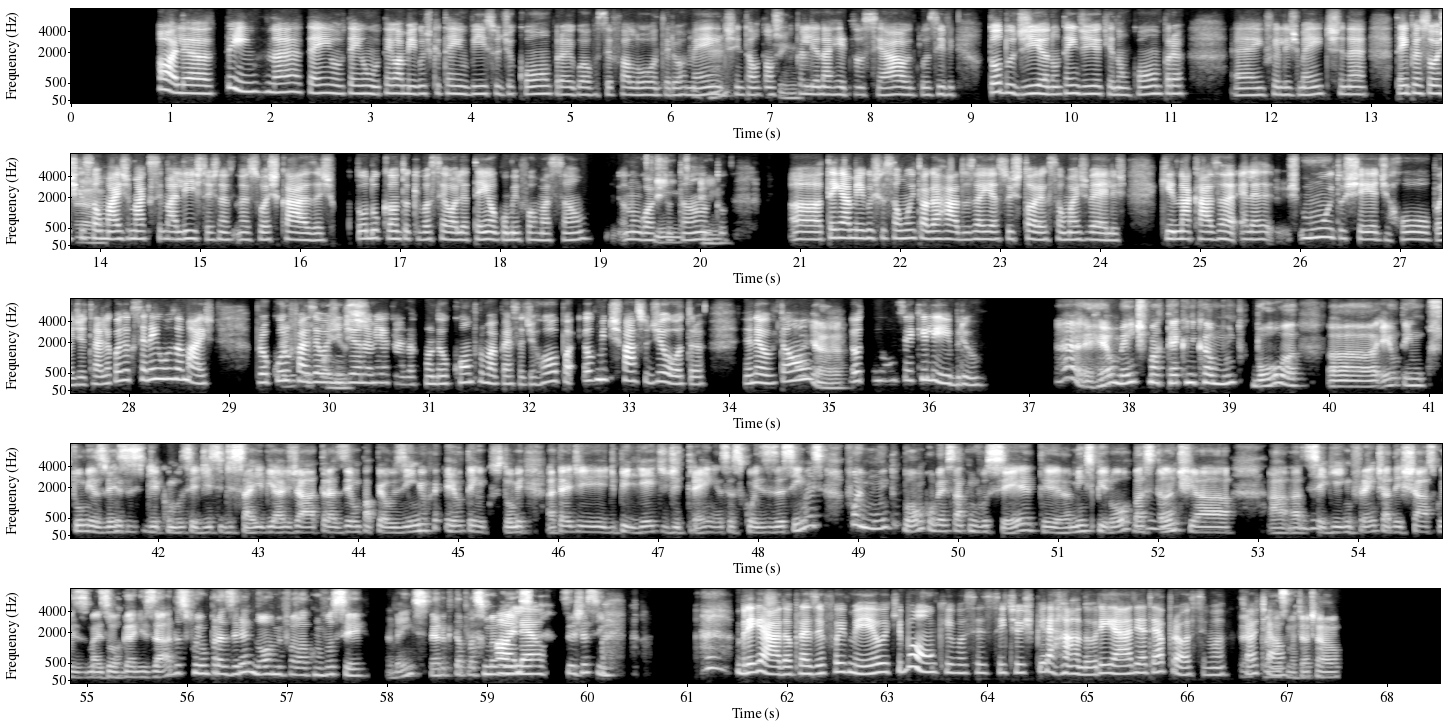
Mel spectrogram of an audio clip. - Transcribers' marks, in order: chuckle; laugh
- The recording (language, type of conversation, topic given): Portuguese, podcast, Como você evita acumular coisas desnecessárias em casa?
- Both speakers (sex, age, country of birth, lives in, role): female, 35-39, Brazil, Portugal, guest; male, 30-34, Brazil, Portugal, host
